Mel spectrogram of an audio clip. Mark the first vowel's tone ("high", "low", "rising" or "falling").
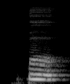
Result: low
